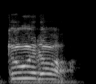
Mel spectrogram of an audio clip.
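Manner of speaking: high, loud cry of faith; emphatic shout. Real, not acted. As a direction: proclaim it like a preacher. Testimony climax, shout heard.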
